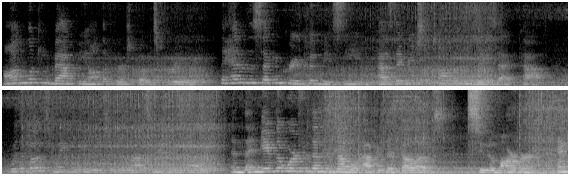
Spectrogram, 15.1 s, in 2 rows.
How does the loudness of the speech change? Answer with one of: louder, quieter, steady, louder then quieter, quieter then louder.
louder.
